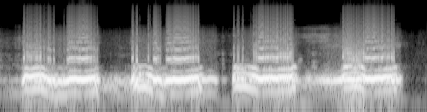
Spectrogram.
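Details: Stock doves preparing for a new breeding season, heard at a cleaned nest box; four loud, deep coos, each under a second with a slight rise and fall, repeated about once a second.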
